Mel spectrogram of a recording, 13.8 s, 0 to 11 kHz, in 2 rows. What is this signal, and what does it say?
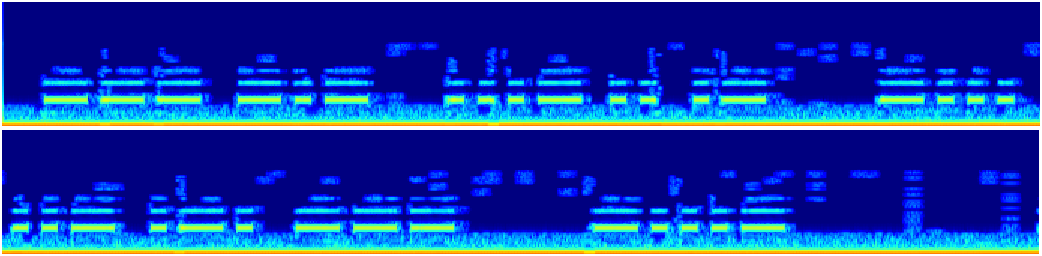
Morse code, heard as a keyed tone, about 12 wpm, 590 Hz. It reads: OK VIA BURO <BT>
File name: CW-QSO / CQ Call / CQ-QSO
